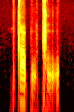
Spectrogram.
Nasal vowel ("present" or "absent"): absent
